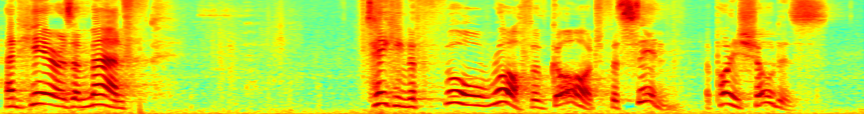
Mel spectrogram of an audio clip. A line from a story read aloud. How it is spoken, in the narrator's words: he cried out to him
